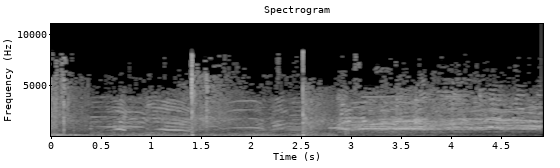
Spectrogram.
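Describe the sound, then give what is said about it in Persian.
Police fire tear gas and rubber bullets at migrants trying to break through the Macedonia–Greece border fence: two sharp, loud reports go off over a constant roar of crowd noise and shouting voices. “پلیس آنها را با گاز اشک‌آور و گلوله‌های رابری نشانه می‌گیرد.”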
